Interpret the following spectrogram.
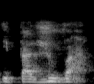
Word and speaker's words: Itajubá: nombre es it yuban la pronunciación es con Y sí pero no tiene importancia Marcos Sí porque en español se lee perfectamente itajubá la y aquí sería con en portugués itajuba sí un estado de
